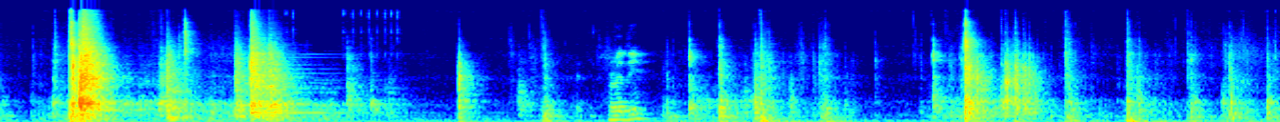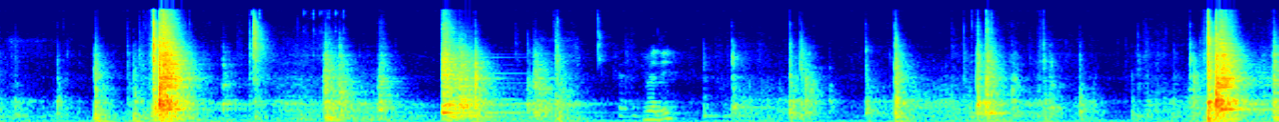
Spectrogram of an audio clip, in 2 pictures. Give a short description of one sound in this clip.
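A ball cracks sharply against the plastic players and walls of a foosball table.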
